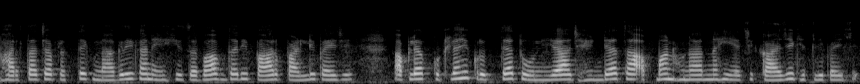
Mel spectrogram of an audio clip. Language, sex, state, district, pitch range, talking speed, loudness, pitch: Marathi, female, Maharashtra, Sindhudurg, 210-240 Hz, 140 wpm, -23 LUFS, 225 Hz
